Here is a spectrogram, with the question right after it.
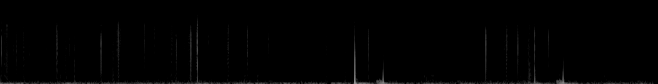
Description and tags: vinyl record noise
quasi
